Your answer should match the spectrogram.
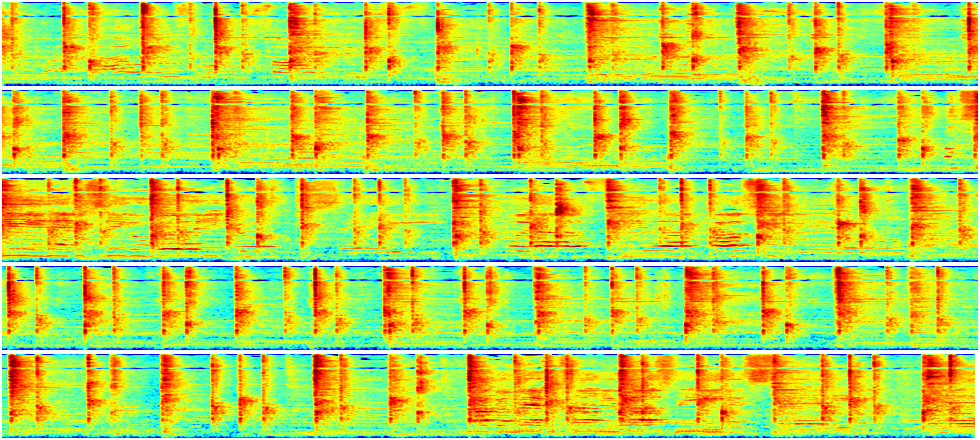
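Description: Acoustic guitar strummed with a man singing, while people clap along in a steady rhythm.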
